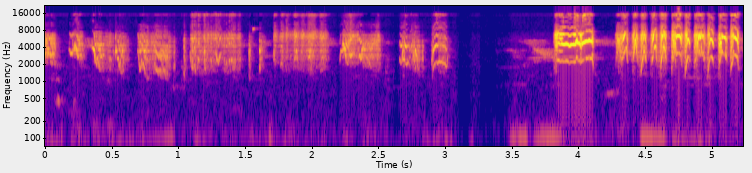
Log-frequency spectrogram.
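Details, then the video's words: Actively calling sogon used to trigger singing in other sogon and to lure them in the wild: blocks of harsh high chatter, a brief silence, a loud squeaky rising whistle, then fast repeated buzzy notes. "Pancingan Sogon Agar Bunyi dan Emosi, Sogon Bahan Auto Nyaut dan Cepet Rajin Bunyi"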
